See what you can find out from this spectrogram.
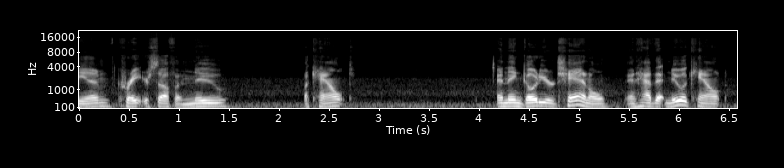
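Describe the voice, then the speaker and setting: Here a man speaks with a slight Southern US accent. His pitch variation is ordinary. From US South, western Tennessee. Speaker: YouTuber and postal worker. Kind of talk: casual live stream chat. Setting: live stream. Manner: fast, sometimes slips on words.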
